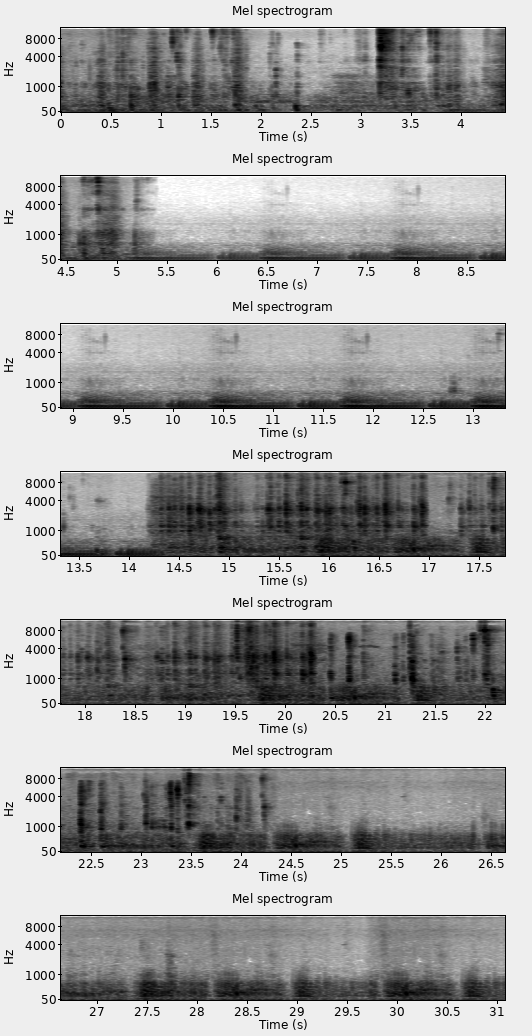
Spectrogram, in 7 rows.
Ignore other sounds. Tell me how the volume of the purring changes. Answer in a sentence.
The loudness of the purring goes up.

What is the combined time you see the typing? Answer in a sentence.
The typing can be heard for 9 seconds in total.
